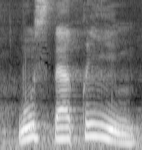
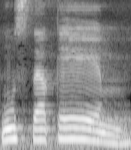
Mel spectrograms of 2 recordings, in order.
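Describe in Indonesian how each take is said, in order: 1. Vokal terakhirnya jelas i. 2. Vokal terakhirnya terdengar seperti e. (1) "jangan e ya tapi i" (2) "bukan mustaqim"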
